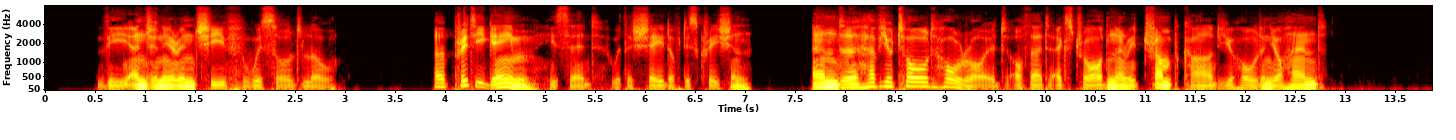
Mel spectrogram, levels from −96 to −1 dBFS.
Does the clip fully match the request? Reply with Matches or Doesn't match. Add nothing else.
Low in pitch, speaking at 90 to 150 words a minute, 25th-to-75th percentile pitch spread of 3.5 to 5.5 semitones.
Matches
